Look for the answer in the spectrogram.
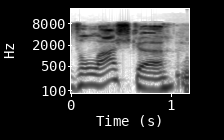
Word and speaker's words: Valashka: I was saying Valeshka. – And Pleiadian protege. – More importantly. It's Valashka, which rhymes with, I'm going to remember, it rhymes with slosh. Posh and mosh.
